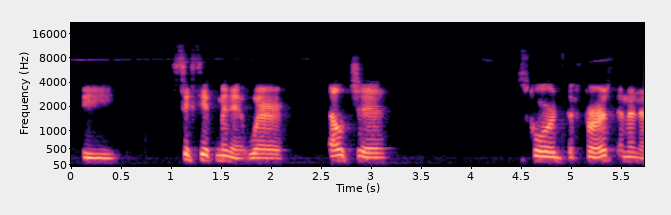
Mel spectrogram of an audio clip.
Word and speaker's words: Elche: Is it Elche? – Elche, yeah.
